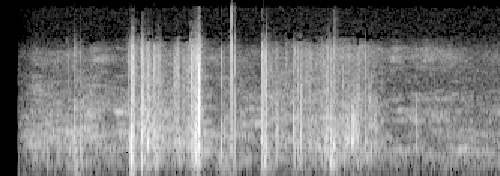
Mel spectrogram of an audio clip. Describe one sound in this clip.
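Close rustling and knocking from a phone being handled.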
